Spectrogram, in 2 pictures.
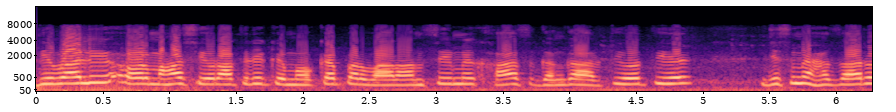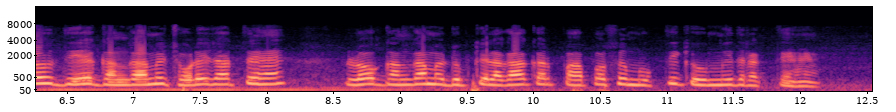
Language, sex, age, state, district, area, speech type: Urdu, male, 30-45, Uttar Pradesh, Balrampur, rural, spontaneous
